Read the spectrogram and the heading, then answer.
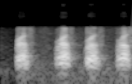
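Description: A voice imitates a dog barking: four loud, evenly spaced barks in quick succession with short silent gaps between them.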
